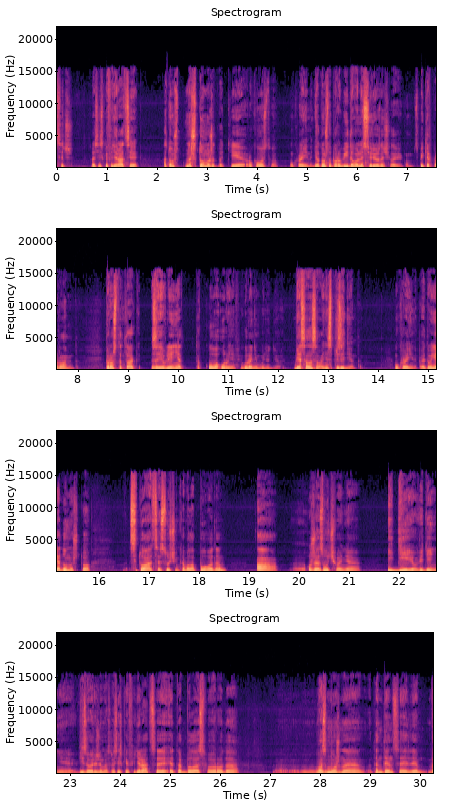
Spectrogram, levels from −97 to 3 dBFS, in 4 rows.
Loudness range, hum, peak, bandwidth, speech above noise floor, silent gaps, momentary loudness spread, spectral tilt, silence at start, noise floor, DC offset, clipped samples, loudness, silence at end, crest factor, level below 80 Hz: 2 LU; none; -2 dBFS; 16.5 kHz; 40 dB; none; 12 LU; -5.5 dB/octave; 0 s; -60 dBFS; 0.1%; under 0.1%; -21 LUFS; 0 s; 20 dB; -42 dBFS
